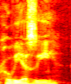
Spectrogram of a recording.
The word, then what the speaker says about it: Hovězí: So looking specifically at the goulash, the Hovězí goulash, or Hovězí, I think they pronounce the last part. Mm-hmm. They enunciate the Z.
